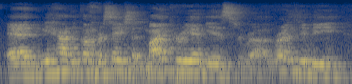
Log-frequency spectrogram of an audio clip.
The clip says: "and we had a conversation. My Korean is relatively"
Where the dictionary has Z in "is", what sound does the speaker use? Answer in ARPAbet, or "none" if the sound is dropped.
Z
